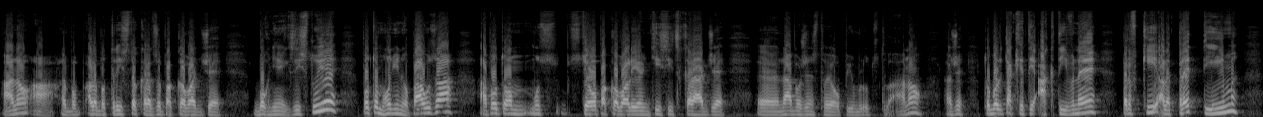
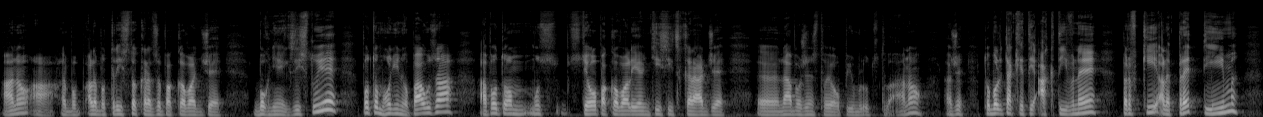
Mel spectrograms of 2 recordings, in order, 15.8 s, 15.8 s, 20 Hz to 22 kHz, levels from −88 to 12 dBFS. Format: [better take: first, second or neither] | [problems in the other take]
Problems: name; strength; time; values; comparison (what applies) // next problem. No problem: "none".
second | distortion; slight; 4% of the sound clipped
